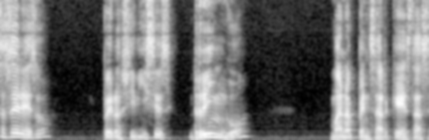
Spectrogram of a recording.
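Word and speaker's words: りんご: No puedes decir Ringo, es Ringo. Ringo. Pues lo pronunciaríamos con el sonido inicial de una R.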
